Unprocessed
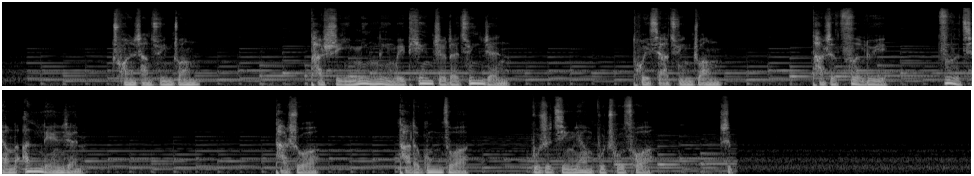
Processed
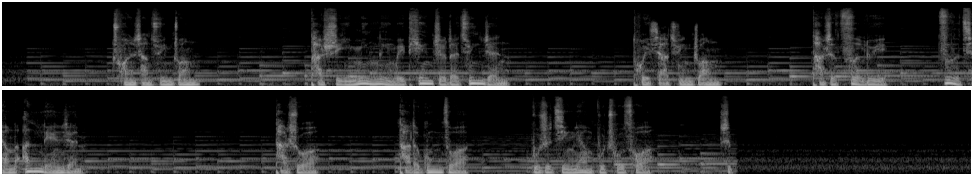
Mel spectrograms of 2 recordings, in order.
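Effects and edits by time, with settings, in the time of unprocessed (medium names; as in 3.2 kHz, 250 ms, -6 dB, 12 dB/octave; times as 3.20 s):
6.48–7.16 s: steep low-pass 6.5 kHz 48 dB/octave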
